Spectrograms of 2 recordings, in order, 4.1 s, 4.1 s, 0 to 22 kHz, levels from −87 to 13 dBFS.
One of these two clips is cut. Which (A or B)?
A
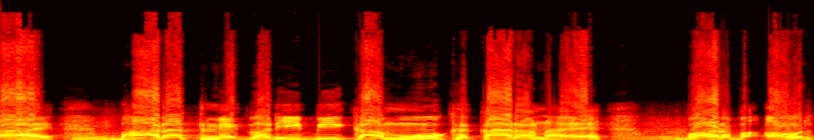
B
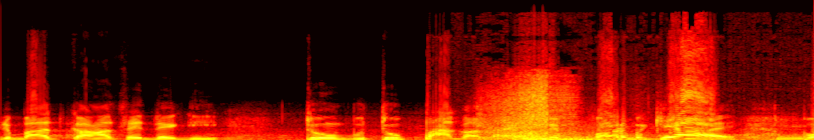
B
